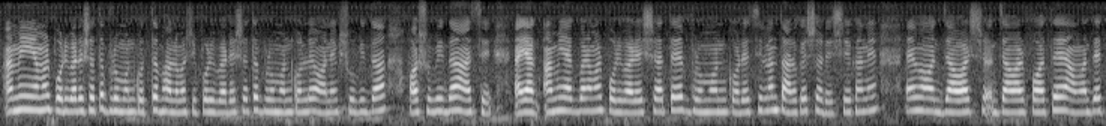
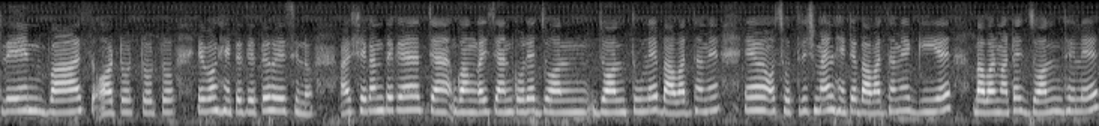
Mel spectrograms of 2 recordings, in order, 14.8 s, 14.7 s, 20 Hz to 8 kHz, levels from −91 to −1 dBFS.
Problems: constant background noise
